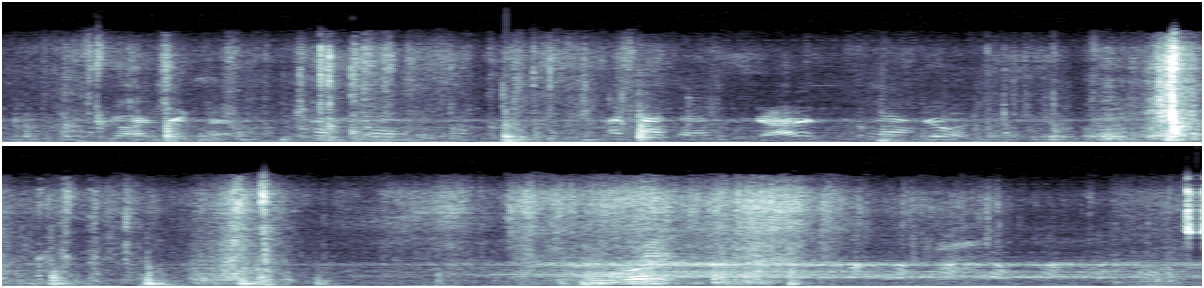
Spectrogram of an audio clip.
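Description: Cardboard box being opened and handled by hand, with scattered sharp knocks and scrapes, and a stretch of plastic-bag rustling about nine seconds in as a wrapped football helmet is pulled out. Faint voices from a TV broadcast run underneath.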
